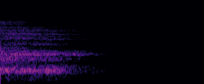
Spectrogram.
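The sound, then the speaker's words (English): A single deep breath drawn during a guided relaxation exercise, heard as one breathy exhale that starts full and fades to silence within about half a second. “Take a deep breath”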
